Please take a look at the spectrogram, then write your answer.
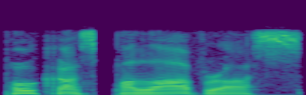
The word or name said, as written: pocas palabras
